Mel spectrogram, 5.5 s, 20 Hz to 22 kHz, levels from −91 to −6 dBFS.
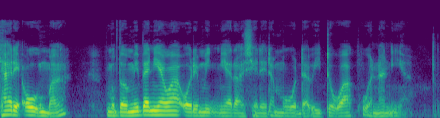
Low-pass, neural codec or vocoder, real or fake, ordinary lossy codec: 10.8 kHz; codec, 24 kHz, 0.9 kbps, WavTokenizer, small release; fake; none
